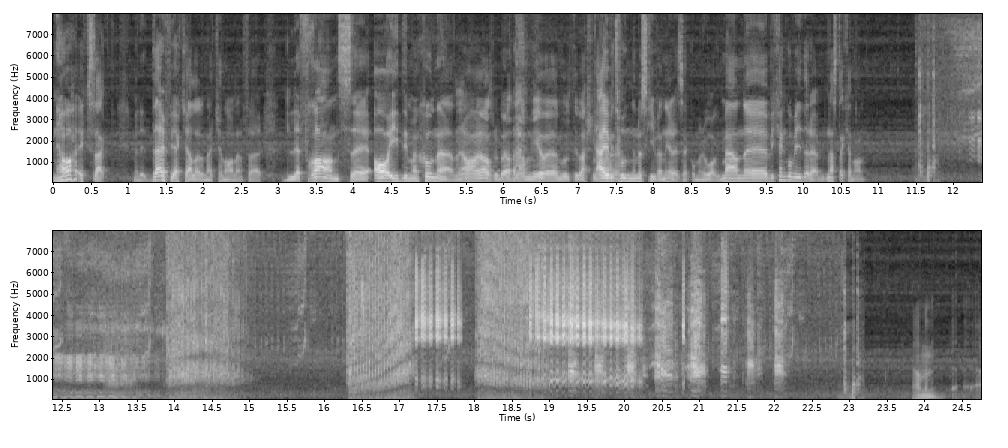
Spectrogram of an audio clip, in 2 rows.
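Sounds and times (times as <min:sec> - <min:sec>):
speech: 0:00.0 - 0:11.0
animals bleating: 0:12.3 - 0:15.1, 0:16.3 - 0:22.3.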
